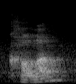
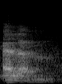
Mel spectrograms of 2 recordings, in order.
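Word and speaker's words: قلم: This letter is pronounced like alif, which is the first letter in the alphabet. For example, a pen would be kalam or kalam, something like that. And in Egypt, we say elam.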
